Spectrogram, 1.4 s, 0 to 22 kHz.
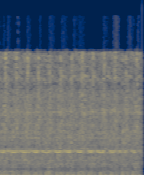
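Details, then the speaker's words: Honda Click 125 scooter at idle with the pulley removed; a steady, rhythmic tug-tug knock with a gritty grind underneath, from inside the engine. It is said to clatter worse with the pulley fitted. Suspected wrong or misassembled internal parts. "Lalo pag nakakabit to, pag nakakabit yung pulley, kung ano yun yung tunog ng kalampag, ganun yung tunog."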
